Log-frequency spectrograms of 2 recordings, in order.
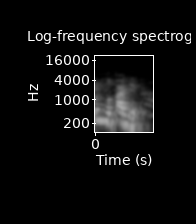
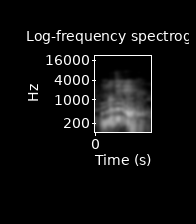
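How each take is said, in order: First: मुतल्लिक with a doubled l, mu-tal-lik; correct pronunciation. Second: मुतलिक run together with a single l; common pronunciation. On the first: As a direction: press the ल in मुतल्लिक. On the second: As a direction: say मुतलिक short, as mut-lik. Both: Shown as a demonstration. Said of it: "पढ़ना हमको चाहिए".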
